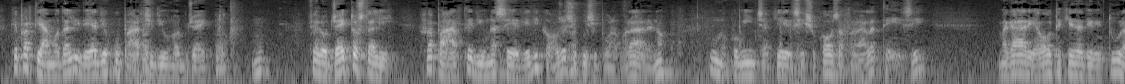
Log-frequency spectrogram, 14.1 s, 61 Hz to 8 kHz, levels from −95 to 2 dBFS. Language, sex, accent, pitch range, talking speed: Italian, male, native, 90-115 Hz, 165 wpm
